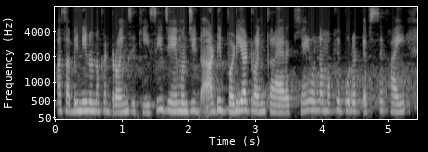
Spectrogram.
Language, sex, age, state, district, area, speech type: Sindhi, female, 18-30, Madhya Pradesh, Katni, urban, spontaneous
